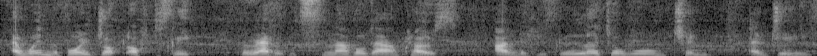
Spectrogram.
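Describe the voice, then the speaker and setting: A woman narrating a children's story from a script, in a measured, expressive read-aloud manner. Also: low voice, a little hiss or hum, low-quality recording. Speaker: storybook reader.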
